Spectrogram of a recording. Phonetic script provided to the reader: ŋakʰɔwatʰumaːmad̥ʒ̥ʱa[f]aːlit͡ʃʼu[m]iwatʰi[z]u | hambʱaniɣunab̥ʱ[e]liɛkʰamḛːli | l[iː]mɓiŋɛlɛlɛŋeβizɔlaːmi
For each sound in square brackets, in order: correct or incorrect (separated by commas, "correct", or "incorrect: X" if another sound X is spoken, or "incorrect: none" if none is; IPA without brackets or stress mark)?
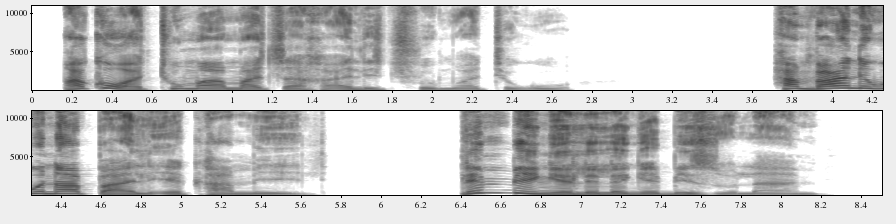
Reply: incorrect: x, correct, incorrect: ɣ, incorrect: a, incorrect: i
